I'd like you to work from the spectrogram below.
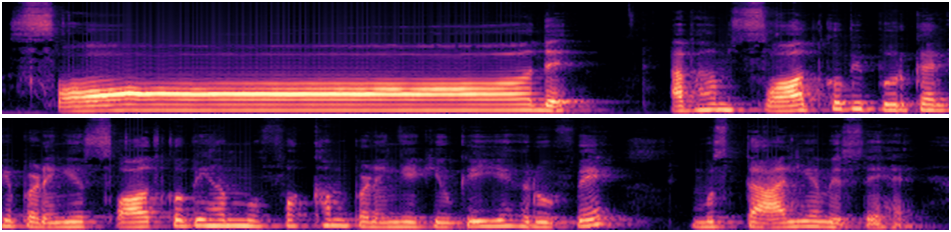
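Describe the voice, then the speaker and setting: A man teaching the pronunciation of letters in a step-by-step lesson, calling out each letter loudly and drawn out, then explaining calmly. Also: a little high, normal speed. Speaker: Quran reading teacher.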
